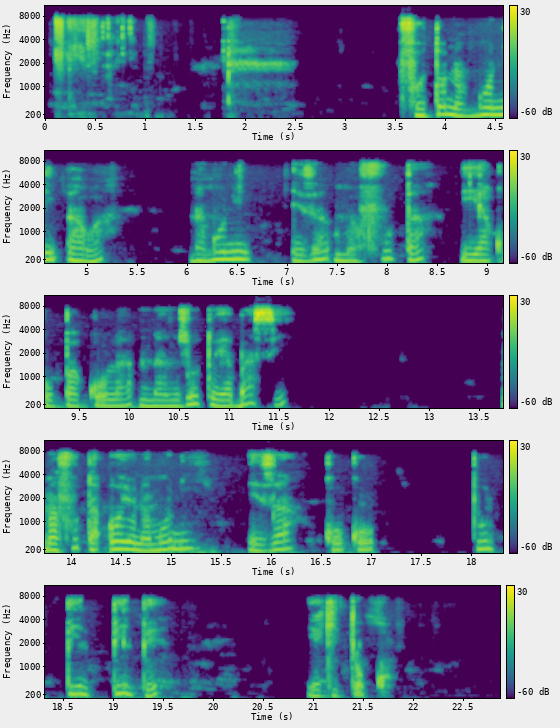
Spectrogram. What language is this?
Lingala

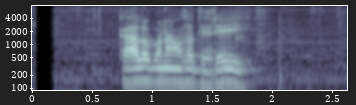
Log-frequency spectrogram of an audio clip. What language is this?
Nepali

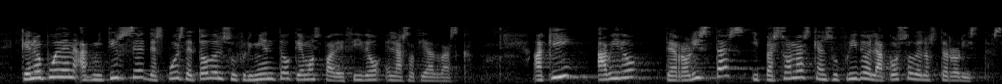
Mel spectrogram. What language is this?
Spanish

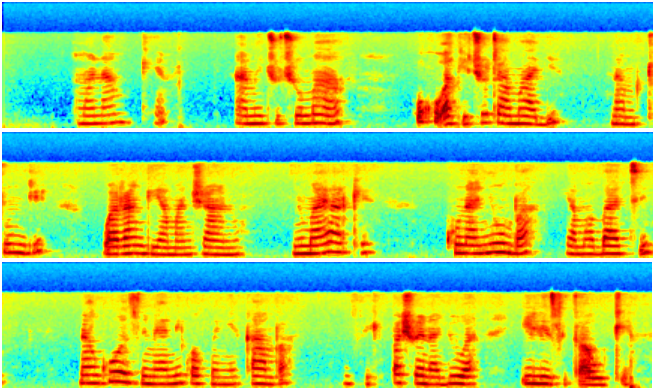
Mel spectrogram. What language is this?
Swahili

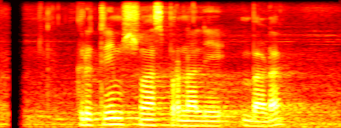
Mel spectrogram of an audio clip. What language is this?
Nepali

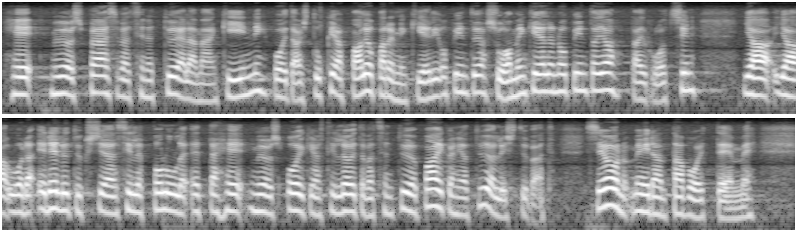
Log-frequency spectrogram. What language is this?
Finnish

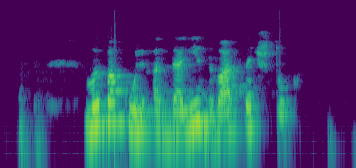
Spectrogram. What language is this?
Belarusian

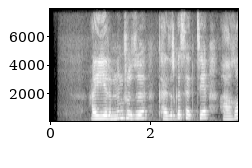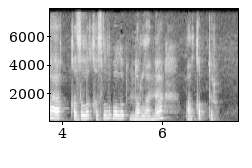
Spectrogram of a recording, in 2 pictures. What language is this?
Kazakh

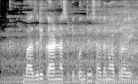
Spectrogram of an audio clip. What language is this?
Marathi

